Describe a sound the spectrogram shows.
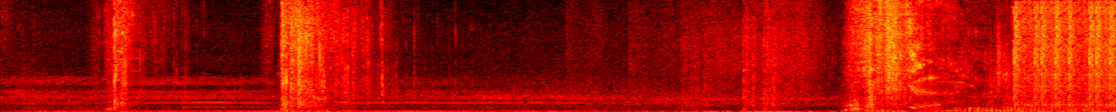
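A weapon swings and strikes with sharp thuds.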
